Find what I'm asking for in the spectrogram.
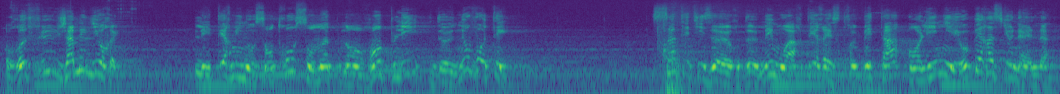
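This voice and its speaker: A woman's voice: mid-range voice, sing-song, a little slow, noisy background. A woman voicing a cheerful, servile robot concierge in a video game, courteous and theatrical like an announcer selling services. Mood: cheerful, promotional. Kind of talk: scripted game character dialogue. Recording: game music behind, some long reverb.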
